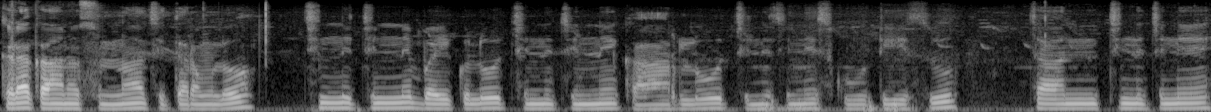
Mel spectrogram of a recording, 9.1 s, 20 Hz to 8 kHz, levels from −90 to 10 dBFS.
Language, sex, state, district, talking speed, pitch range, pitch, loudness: Telugu, male, Andhra Pradesh, Sri Satya Sai, 100 wpm, 115-130 Hz, 125 Hz, -23 LUFS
